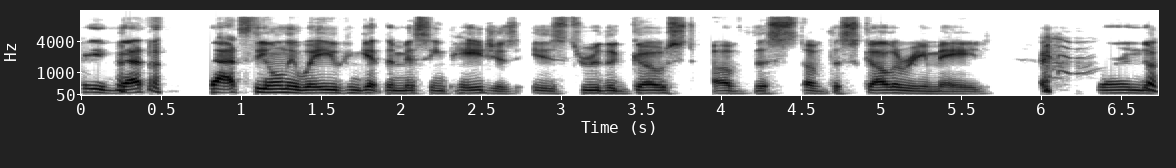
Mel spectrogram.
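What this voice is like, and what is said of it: Usual voice. Nothing is said of it.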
